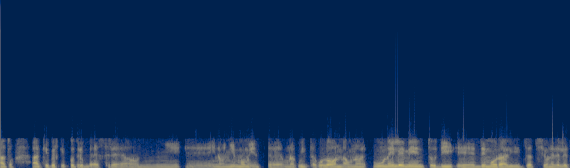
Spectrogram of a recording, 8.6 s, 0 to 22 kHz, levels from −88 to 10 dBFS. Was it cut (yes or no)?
yes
